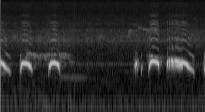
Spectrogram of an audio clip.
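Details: Spotted dove used as a lure for wild doves. A falling coo is followed by two rounded coos. After a long quiet gap, a stuttered burst of coos ends in a long downward slur.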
